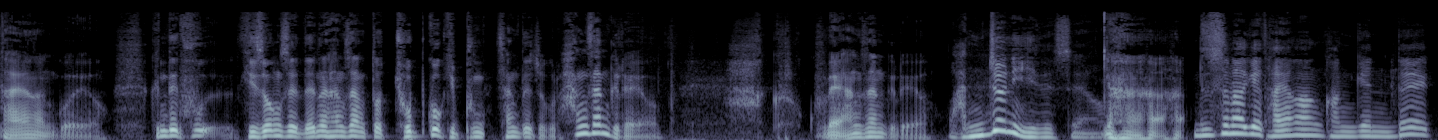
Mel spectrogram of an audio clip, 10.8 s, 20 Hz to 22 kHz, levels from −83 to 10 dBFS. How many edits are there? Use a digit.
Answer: 3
